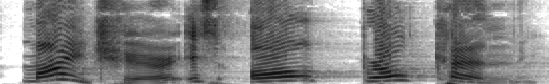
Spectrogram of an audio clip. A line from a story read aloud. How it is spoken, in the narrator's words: cried Baby Bear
